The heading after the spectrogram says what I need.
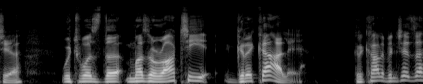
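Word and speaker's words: Grecale: come early next year which was the Maserati Gali Galza how it's pronounced Gali close.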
